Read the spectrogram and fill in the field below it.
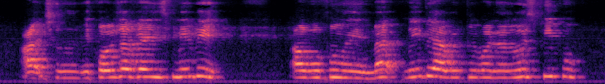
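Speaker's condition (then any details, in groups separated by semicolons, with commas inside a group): Cerebral palsy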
